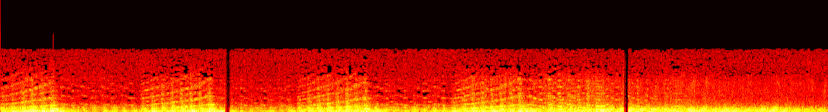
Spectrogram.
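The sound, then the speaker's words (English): Jungle Jim's propeller plane drones steadily in flight over mountainous jungle country on its way toward Mandalay: a loud low engine hum with a whining pitch that rises and falls in repeating sweeps every few seconds, with no voices. “After landing at Hong Kong to refuel, Jungle Jim's plane continues on its journey toward Mandalay.”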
